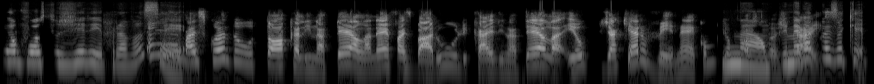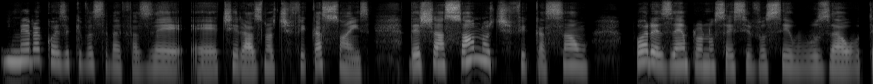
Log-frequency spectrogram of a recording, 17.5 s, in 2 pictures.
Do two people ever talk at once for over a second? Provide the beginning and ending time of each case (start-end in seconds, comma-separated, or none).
7.2-8.4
